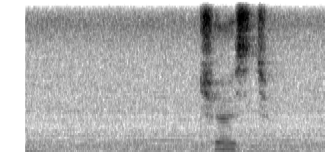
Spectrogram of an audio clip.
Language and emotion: Russian, neutral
